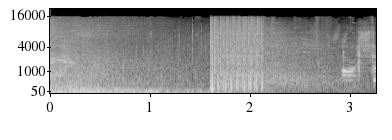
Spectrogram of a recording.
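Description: Rapid automatic gunfire in a video game, a dense burst of shots lasting about half a second amid steady game sound, followed by a few electronic beeps.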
